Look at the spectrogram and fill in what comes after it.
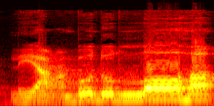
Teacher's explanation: لفظ اللہ کے لام سے پہلے حرف پر پیش ہو تو لفظ اللہ کے لام کو پر پڑھتے ہیں۔ ليعبدوا الله مخلصین خا حروف مصالحہ میں سے ہے، صاد بھی حروف مصالحہ میں سے ہے، دونوں کو پر کر کے پڑھیں گے۔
